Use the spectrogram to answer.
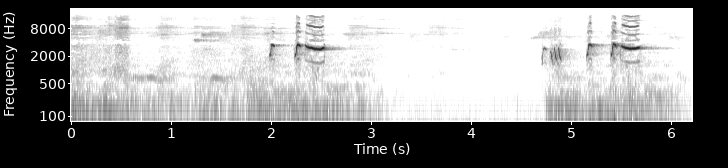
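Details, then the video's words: Lure call of a kutilang emas bulbul to encourage other birds' singing: two phrases of short chirps ending in a clear, slurred whistle, separated by about three seconds of quiet. "Suara Panggilan Kutilang Emas Gacor , Pancingan Kutilang Emas full isian"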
